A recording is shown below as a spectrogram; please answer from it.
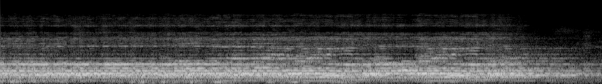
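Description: Recorded choir music: voices holding one sustained chord, which fades away near the end.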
